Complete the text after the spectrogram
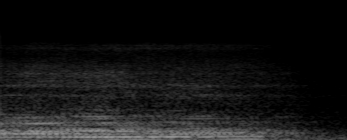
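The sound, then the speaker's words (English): A Harley Davidson motorcycle engine revs loudly, its throaty rumble holding steady before fading off as it passes and recedes. No one speaks. “That guy on the motorcycle, support him, support Harley Davidson.”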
